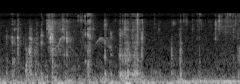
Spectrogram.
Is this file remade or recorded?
recorded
